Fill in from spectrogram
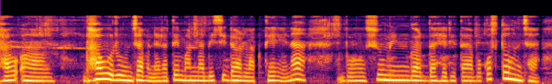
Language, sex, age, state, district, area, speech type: Nepali, female, 45-60, West Bengal, Alipurduar, rural, spontaneous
